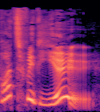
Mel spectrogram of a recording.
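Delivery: high, insistent, demanding voice. Zee turns on Dennis, who is trying to hide behind her, demanding. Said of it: "she demanded".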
